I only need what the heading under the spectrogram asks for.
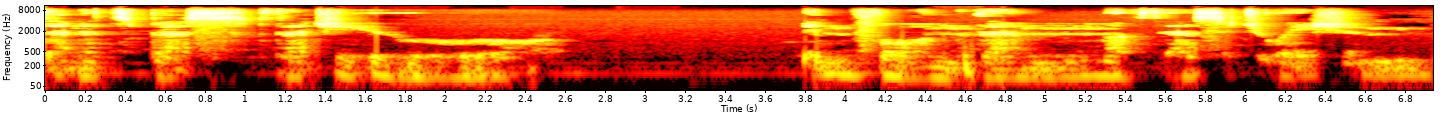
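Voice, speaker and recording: Growling in a put-on character voice, a man drags along at a very slow pace. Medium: actual play. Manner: curt, menacing.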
